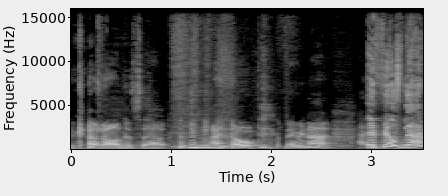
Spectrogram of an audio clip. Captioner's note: chuckling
